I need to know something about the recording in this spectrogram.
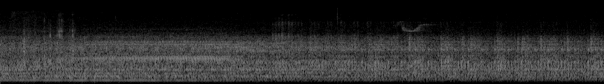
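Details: AE94 Toyota Corolla with converted 4AGE 20V Silvertop engine, about 270,000 km on the mount: light, fairly steady clicking at idle, three to four a second, constant after conversion and idle fix; cause not yet found, driving unaffected.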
